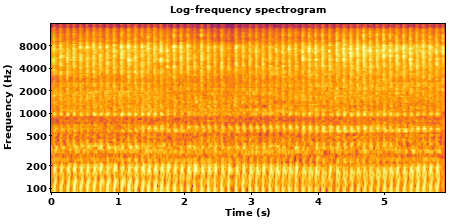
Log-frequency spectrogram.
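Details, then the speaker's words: 2015 Yamaha Crypton 115cc kick-start motorcycle, cold start (exhaust cold), idling to warm up 2–3 minutes before riding: even, quick single-cylinder putter about three beats a second, steady and regular; normal healthy cold idle. "เยี่ยมจริงๆและผมจะปล่อยให้เครื่องอุ่นเครื่องประมาณ2หรือ3นาทีก่อนขี่เสมอ"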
